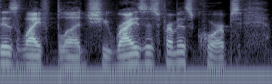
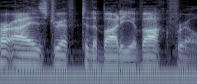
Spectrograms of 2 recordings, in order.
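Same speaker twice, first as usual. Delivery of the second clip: plain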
